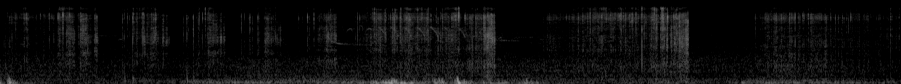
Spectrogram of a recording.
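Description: Long dark red nails scratch and tap on a large, solid, rough granite boulder outdoors. Bursts of bright, raspy scratching come and go over a low, soft rumble, with a few quick taps standing out in the middle.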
